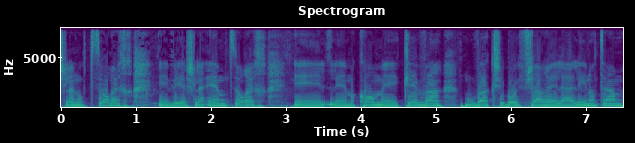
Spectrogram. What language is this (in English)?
Hebrew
